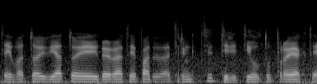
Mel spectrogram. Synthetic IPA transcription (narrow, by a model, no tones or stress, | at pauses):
t̪ɐɪʋɐt̪oːjʋʲiɛt̪oːjɛɪiːɾɐt̪ɐɪpɐɐt̪ʲɾʲɪŋkt̪ʲɪt̪ʲɾʲit̪ʲiːlˠt̪uːpɾoːjæːkt̪ɐɪ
